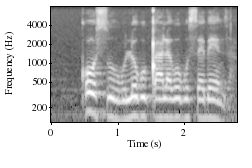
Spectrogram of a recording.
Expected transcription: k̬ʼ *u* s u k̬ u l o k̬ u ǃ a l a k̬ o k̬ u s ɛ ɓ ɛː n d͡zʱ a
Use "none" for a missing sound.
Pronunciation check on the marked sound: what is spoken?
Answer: o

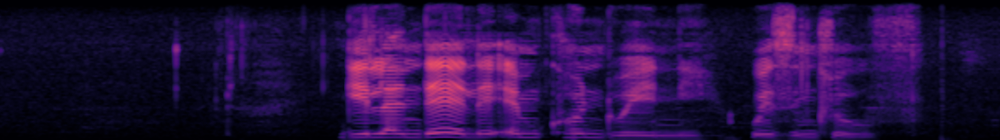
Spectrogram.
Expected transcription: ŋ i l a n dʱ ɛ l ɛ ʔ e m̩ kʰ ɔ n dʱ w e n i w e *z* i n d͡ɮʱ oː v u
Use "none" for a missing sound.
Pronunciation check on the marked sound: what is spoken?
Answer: z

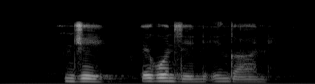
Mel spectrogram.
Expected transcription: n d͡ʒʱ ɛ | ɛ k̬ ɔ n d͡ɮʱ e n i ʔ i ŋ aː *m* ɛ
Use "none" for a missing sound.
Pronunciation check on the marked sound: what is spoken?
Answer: n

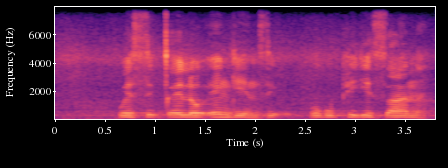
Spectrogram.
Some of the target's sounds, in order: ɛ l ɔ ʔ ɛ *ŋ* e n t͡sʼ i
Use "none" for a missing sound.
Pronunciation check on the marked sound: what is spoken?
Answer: ŋ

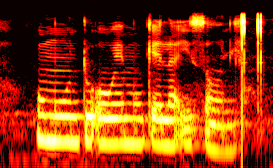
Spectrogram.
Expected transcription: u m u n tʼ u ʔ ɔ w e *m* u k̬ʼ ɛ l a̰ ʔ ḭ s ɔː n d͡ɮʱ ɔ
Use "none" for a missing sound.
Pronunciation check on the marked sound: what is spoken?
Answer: m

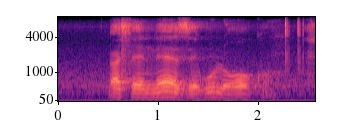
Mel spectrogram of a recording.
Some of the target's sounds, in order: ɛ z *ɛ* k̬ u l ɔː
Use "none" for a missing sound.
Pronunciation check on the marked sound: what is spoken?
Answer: ɛ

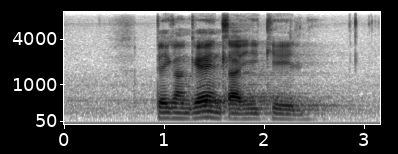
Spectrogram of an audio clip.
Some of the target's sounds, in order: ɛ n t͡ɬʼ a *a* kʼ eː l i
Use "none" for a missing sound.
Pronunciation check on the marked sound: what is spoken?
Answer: i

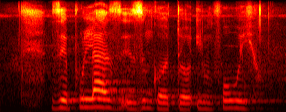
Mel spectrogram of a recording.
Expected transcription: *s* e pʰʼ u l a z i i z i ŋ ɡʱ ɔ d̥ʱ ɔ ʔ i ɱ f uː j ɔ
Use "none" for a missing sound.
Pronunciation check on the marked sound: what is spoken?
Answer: z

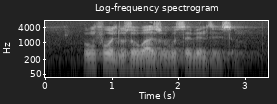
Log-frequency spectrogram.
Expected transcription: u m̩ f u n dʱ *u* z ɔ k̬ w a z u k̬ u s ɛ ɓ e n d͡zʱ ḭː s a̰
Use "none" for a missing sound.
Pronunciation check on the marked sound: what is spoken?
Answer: u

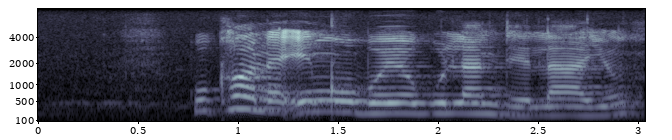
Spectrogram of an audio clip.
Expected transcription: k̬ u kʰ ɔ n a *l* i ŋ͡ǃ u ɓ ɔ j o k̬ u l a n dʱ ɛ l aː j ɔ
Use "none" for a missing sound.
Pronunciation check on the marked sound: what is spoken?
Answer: none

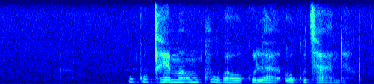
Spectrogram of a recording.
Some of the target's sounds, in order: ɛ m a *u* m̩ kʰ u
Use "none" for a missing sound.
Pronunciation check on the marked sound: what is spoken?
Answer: u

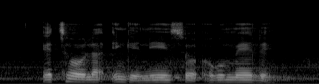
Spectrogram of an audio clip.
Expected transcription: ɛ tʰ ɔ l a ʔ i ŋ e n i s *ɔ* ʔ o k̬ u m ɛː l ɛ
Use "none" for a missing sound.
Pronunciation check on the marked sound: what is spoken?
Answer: ɔ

